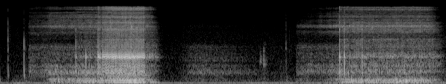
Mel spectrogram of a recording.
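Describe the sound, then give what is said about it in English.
A woman snores in two long, rasping breaths separated by a quiet pause, each inhale building to a loud, rattling rumble. Clear, with no talking. “I have some tape of her snoring.”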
